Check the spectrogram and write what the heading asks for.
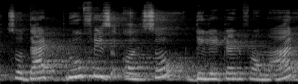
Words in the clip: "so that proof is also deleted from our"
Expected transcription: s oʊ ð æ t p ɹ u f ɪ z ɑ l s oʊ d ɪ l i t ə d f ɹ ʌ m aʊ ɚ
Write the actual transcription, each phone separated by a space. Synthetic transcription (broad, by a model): s oʊ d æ t p ɹ u f ɪ z ɑ l s oʊ d ɪ l i t ə d f ɹ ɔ m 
